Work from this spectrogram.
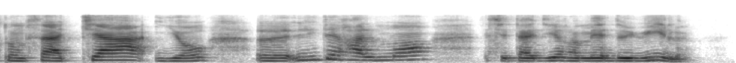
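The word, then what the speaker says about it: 加油: Alors, jiayou, donc si je prononce comme ça, jiayou, littéralement, c'est-à-dire mettre de l'huile.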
